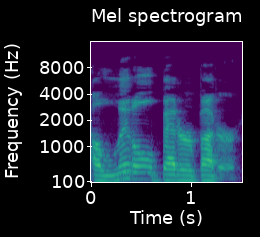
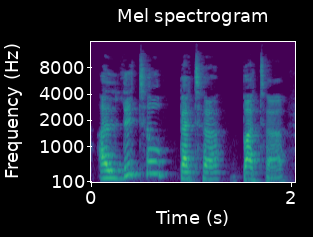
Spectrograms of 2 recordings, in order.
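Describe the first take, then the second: First: The middle T sounds are soft, almost like D. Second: The middle T sounds are crisp, clear T sounds. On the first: The speaker calls it wrong. "but not a little better butter" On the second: The speaker calls it right. "we are very exacting in pronouncing our T's"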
